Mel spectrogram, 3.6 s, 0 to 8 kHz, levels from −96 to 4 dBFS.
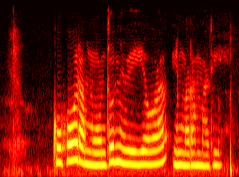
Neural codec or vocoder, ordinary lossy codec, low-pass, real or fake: codec, 16 kHz, 8 kbps, FunCodec, trained on Chinese and English, 25 frames a second; none; 7.2 kHz; fake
